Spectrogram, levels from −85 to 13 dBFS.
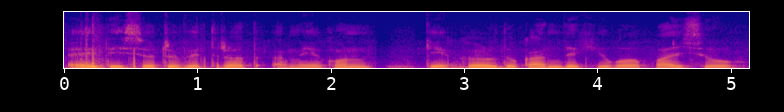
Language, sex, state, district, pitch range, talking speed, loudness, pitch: Assamese, male, Assam, Sonitpur, 130-135 Hz, 115 wpm, -19 LUFS, 130 Hz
